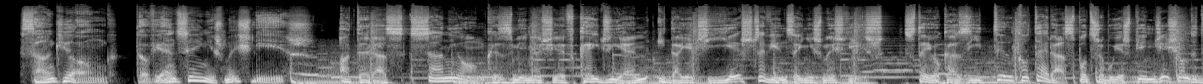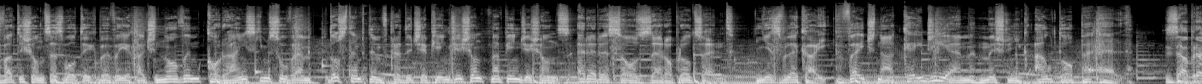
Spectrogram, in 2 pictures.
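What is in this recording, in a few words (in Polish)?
reklama kredyt, advert; ssangyong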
